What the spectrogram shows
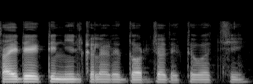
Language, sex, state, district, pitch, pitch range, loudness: Bengali, male, West Bengal, Alipurduar, 115 Hz, 110-120 Hz, -19 LUFS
